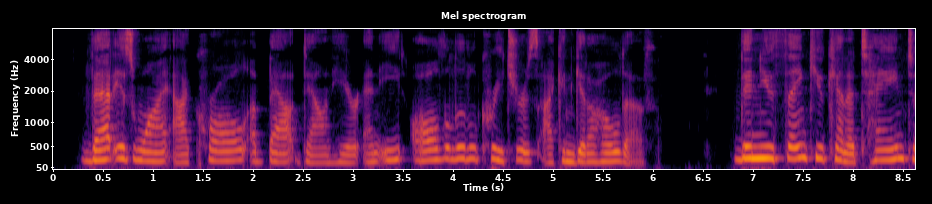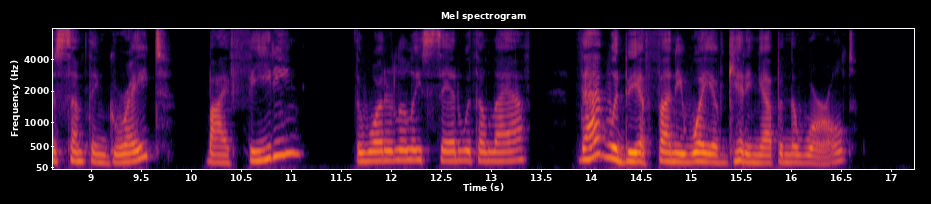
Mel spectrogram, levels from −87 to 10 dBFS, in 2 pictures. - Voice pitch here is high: Yes, high, 195 Hz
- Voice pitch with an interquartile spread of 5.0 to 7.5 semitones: No, average, 3.9 semitones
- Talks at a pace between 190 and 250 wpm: No, average, 175 wpm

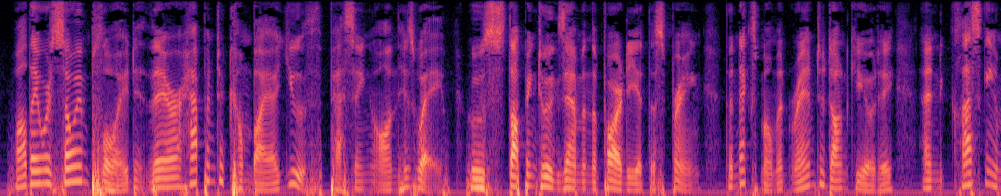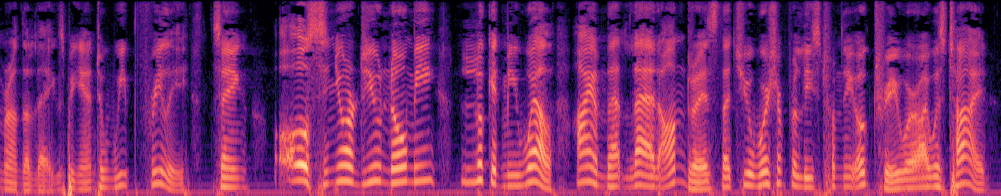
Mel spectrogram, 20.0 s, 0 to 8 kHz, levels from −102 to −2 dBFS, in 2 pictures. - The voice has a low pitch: No, medium, 145 Hz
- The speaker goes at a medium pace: No, fast, 215 wpm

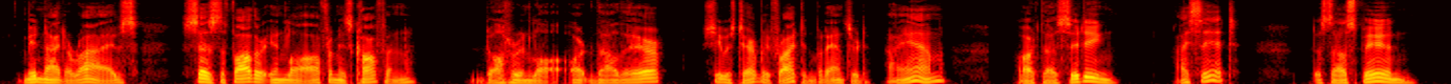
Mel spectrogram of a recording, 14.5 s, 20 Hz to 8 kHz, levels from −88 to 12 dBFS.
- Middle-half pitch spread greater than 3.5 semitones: Yes, average, 4.8 semitones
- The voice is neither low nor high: No, very low, 95 Hz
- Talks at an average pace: No, slow, 130 wpm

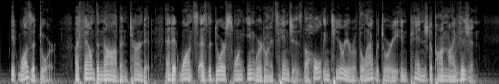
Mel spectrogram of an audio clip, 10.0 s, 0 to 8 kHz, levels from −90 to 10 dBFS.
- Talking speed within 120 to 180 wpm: No, average, 190 wpm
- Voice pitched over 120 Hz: No, low, 105 Hz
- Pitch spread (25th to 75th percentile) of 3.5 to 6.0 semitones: Yes, average, 4.3 semitones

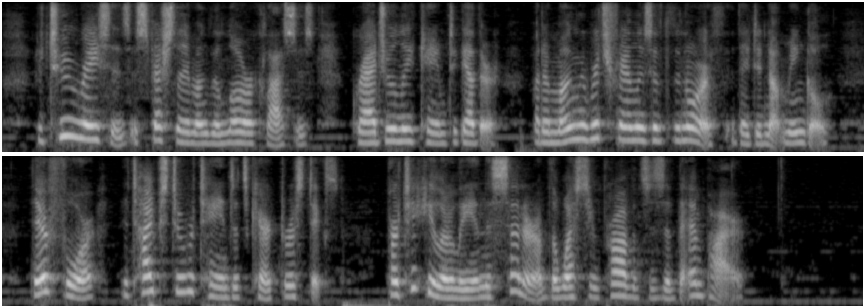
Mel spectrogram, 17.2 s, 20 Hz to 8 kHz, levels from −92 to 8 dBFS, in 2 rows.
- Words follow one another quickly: No, average, 145 wpm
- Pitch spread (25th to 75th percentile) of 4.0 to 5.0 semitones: No, wide, 5.6 semitones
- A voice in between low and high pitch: No, high, 225 Hz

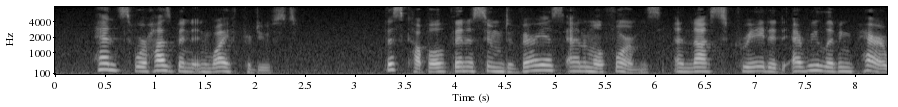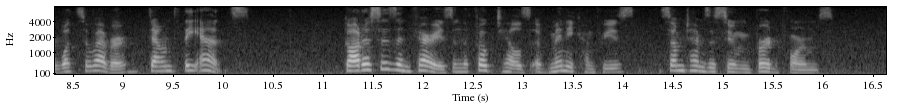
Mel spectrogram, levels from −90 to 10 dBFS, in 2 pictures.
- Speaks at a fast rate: No, slow, 135 wpm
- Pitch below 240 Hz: Yes, medium, 185 Hz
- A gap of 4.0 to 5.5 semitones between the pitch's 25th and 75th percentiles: Yes, average, 4.4 semitones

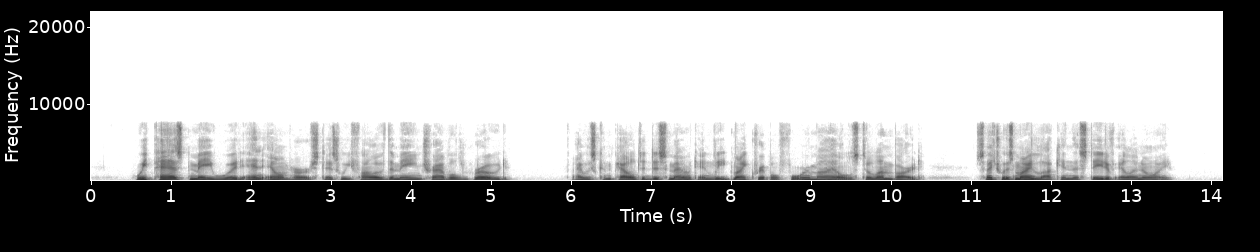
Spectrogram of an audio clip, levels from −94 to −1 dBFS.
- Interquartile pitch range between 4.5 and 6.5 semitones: Yes, average, 4.8 semitones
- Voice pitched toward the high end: No, very low, 95 Hz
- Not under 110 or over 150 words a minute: Yes, average, 145 wpm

